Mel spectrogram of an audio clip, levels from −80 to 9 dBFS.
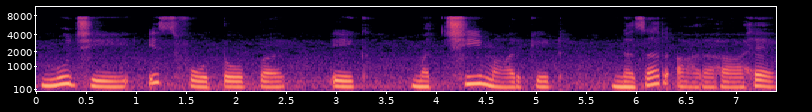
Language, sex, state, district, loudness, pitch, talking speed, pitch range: Hindi, female, Madhya Pradesh, Katni, -15 LUFS, 170 Hz, 90 wpm, 165-195 Hz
